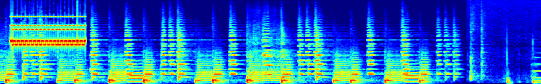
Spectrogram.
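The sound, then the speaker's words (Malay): A telephone rings while an outgoing call is placed: a steady electronic tone at first, then a repeating bright melodic ringtone pattern. “Jom kita call Aaron sekarang”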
